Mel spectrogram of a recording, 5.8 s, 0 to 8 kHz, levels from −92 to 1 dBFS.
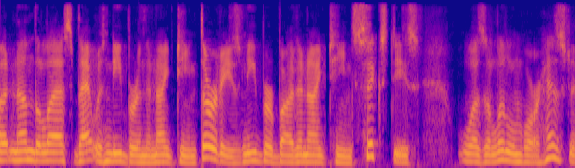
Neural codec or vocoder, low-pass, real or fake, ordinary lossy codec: codec, 16 kHz, 8 kbps, FunCodec, trained on LibriTTS, 25 frames a second; 7.2 kHz; fake; AAC, 32 kbps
